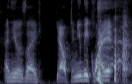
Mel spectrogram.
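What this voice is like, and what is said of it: Impression of a complaining roommate. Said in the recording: “That was an incredible impression”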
